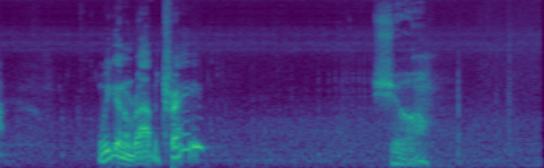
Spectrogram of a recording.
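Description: A second man answers in a low, gruff voice.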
